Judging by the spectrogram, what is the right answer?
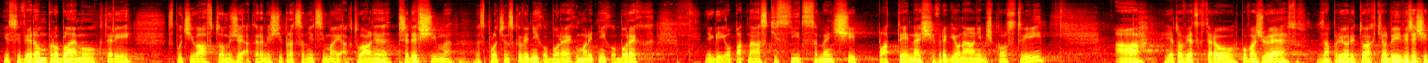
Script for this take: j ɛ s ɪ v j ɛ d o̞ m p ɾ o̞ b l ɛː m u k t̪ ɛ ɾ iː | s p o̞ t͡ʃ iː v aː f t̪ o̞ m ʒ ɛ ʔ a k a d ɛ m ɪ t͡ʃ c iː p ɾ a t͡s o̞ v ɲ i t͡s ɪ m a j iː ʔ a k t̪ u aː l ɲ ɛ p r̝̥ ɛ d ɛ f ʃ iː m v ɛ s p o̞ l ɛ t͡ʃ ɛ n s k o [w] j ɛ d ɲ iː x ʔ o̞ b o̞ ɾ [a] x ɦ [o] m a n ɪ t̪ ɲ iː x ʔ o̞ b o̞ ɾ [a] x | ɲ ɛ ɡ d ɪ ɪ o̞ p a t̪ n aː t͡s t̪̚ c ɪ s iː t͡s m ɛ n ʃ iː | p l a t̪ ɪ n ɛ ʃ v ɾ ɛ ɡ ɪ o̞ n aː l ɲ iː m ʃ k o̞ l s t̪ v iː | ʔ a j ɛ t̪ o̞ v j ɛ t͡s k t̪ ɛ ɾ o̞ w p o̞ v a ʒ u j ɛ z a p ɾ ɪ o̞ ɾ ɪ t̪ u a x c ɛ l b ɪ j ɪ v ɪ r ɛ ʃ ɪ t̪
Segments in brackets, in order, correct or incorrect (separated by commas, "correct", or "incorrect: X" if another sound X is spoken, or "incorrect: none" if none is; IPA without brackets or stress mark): incorrect: v, incorrect: ɛ, incorrect: u, incorrect: ɛ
